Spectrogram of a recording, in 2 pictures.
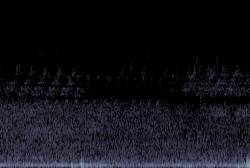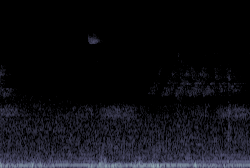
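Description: Songbirds chirping in quick repeated series of notes, over a steady low outdoor rumble with a few bumps.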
